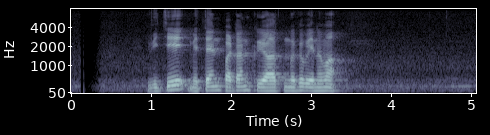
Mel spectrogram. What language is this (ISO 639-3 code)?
sin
